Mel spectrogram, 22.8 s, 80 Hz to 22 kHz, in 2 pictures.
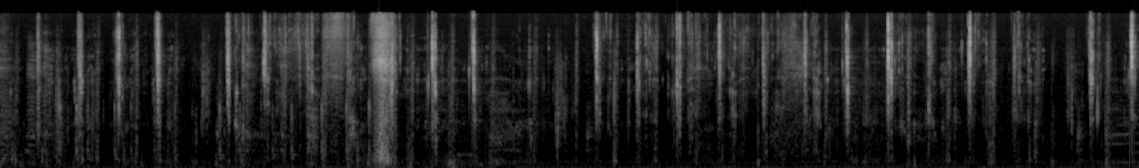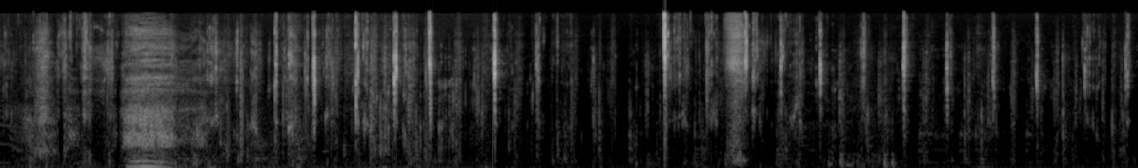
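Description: Close-miked eating of creamy seafood noodle soup (cream jjamppong) with chopsticks: chewing and wet mouth sounds, heard as many small sharp clicks at irregular intervals. A brief hum of the voice comes about 13 seconds in.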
